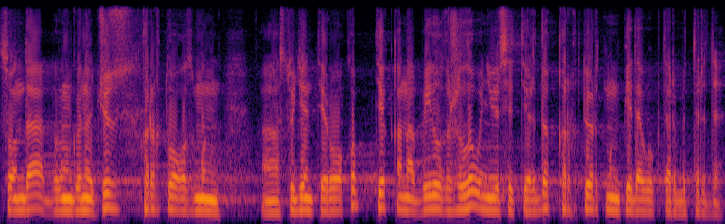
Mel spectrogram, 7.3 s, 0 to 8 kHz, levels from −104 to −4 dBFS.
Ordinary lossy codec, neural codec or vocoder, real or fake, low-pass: none; none; real; 7.2 kHz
